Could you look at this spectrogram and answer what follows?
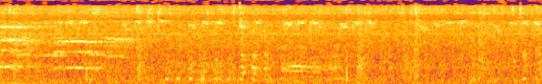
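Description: Gamecock chickens giving a few short, soft calls, with a steady hiss of falling rain behind them.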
